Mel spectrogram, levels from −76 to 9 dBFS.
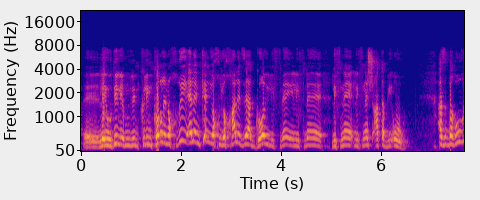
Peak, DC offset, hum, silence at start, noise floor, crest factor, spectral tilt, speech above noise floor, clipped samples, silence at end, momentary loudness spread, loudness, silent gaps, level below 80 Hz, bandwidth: -2 dBFS; under 0.1%; none; 0.05 s; -47 dBFS; 14 dB; -6 dB/octave; 31 dB; under 0.1%; 0 s; 11 LU; -16 LUFS; none; -50 dBFS; 7.8 kHz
